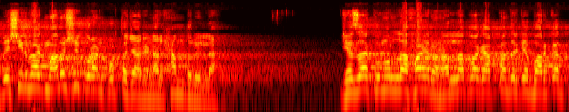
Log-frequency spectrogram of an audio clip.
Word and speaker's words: আলহামদুলিল্লাহ: এইতো আপনি পড়ছেন আলহামদুলিল্লাহ। শব্দটা কি? আলহামদুলিল্লাহ। এই হা এর মাখরাজ কোথায়? হা এর মাখরাজ কোথায়? বলেন একজন কন্ঠনালীর মাঝখান থেকে এখান থেকে আপনি উচ্চারণ করছেন আলহামদুলিল্লাহি রাব্বিল আলামিন অর্থ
